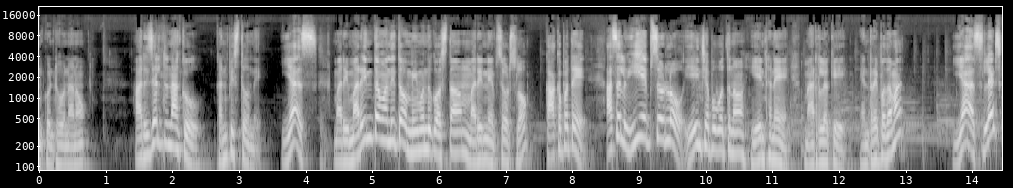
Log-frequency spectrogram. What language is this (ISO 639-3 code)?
tel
